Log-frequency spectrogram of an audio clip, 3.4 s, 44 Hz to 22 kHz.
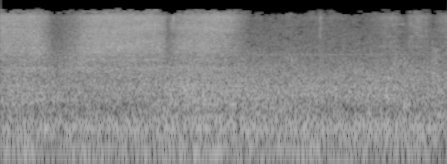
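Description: Fine 800-grit sandpaper rubs over rosewood veneer with inlay in a steady, continuous scratchy hiss, close and unbroken for a few seconds.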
